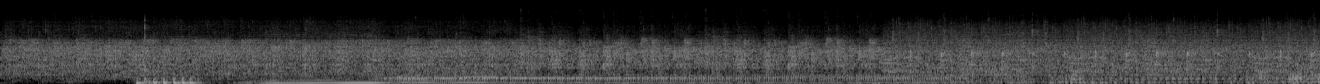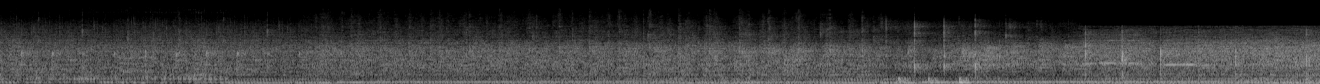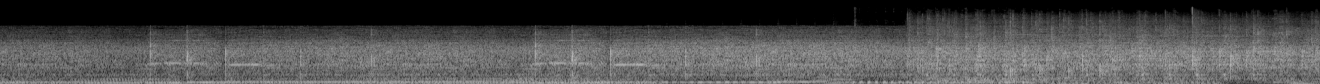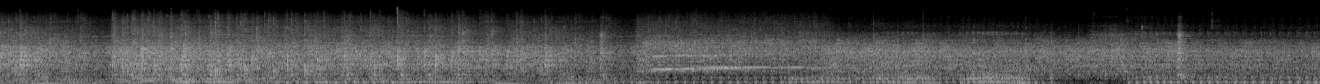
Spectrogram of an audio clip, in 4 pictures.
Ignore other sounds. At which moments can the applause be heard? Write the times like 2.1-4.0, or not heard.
0.0-52.7.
